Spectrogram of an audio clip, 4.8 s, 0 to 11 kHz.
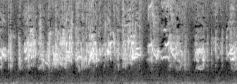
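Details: European robin in snow, 21 January 2024, with thin, high chirps and twitters running almost without pause; the busy texture may include other small birds, with faint low background rumble.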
